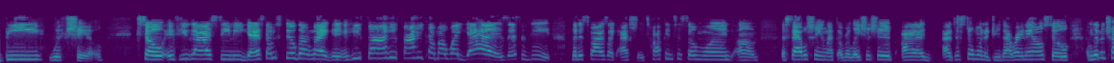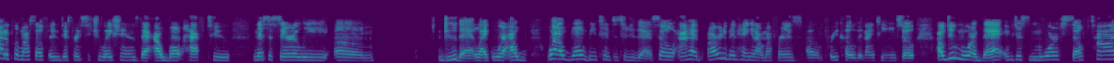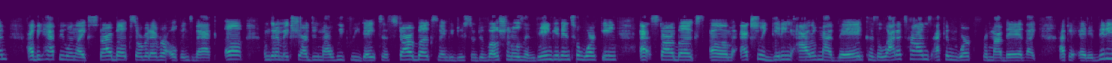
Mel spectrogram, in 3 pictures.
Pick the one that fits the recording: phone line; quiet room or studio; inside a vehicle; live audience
inside a vehicle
